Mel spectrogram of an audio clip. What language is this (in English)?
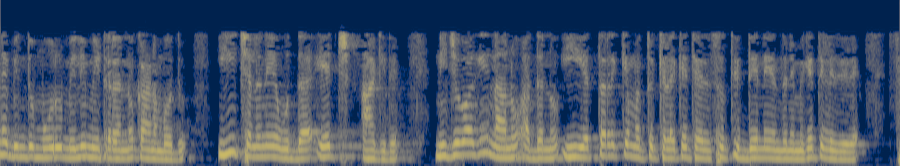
Kannada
